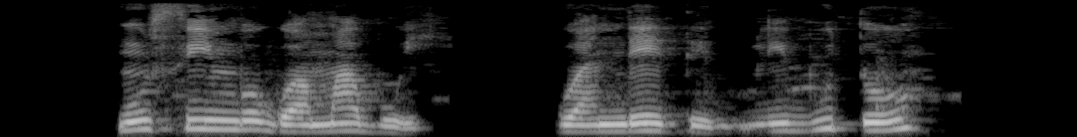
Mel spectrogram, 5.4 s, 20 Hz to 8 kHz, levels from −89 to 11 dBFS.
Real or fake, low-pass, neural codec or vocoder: real; 7.2 kHz; none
